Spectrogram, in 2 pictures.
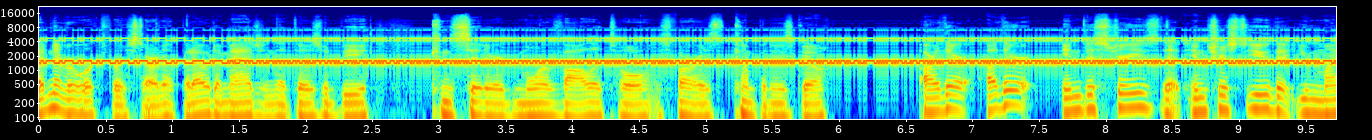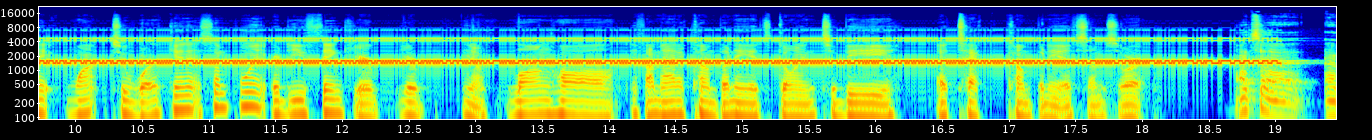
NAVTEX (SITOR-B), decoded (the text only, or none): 50379 45363 88810 10567 14263 26542 43785 37845 92083 92122 21124 17366 41874 39686 19408 83262 08142 49384 81094 49325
